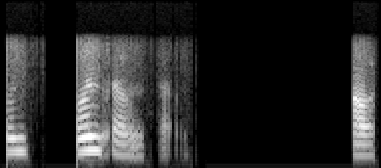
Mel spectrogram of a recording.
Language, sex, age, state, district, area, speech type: Nepali, female, 60+, West Bengal, Kalimpong, rural, conversation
